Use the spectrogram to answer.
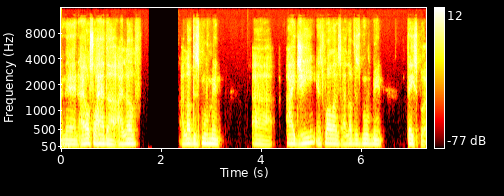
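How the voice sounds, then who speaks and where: A man with a medium-pitched, somewhat breathy, dark and mellow tone speaks in a monotone, flat way with long, frequent pauses, recorded dry and close with no echo. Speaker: dancer and podcast host. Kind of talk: casual monologue. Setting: pre-recorded live stream. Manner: halting, many fillers.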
